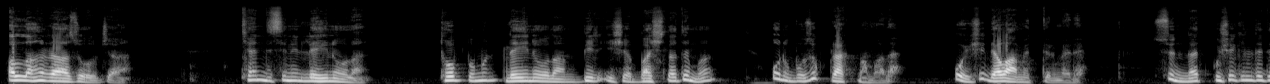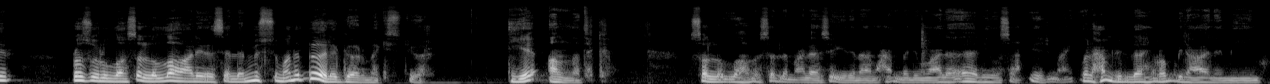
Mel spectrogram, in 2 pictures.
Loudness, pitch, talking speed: -18 LUFS, 135 Hz, 120 wpm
